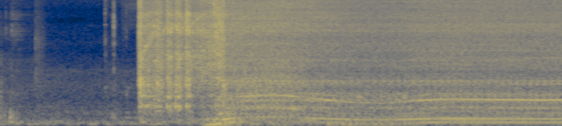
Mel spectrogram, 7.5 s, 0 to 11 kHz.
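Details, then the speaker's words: Infiniti G25 2.5 cold start after a cold night, long run on gas, mileage uncertain (170k or 270k); reported chain-like rustle; brief crank, then wavering, shaking idle, one cylinder weak on compression; valve clearances suspected, not confirmed. "але двигун Трішки підтряхує є таке що в одному циліндрі десь слаба компресія і треба це вичислити"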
